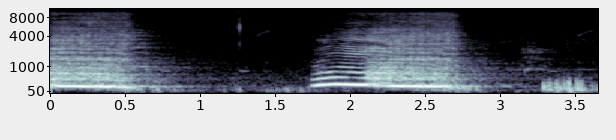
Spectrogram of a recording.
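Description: A lion gives two deep, rasping roars, each swelling loud and then fading.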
